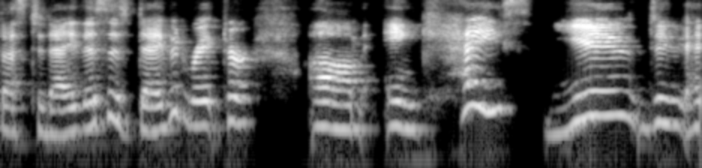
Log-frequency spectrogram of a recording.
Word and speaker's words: Richter: of your last name Richter like the richness character yeah like directors yeah I almost said Riker and I'm like that's like the jail so so hey everybody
